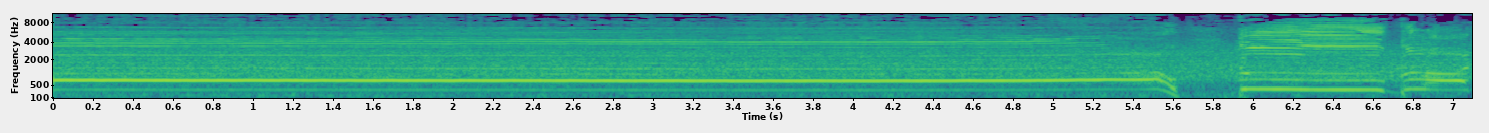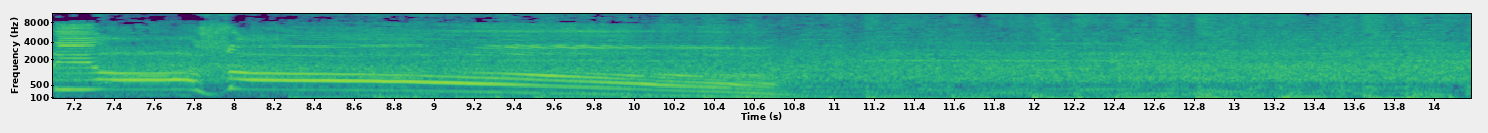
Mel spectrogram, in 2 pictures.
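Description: A TV football commentator's drawn-out goal cry, "Gol!", held on one high pitch for about six seconds. It breaks off a few times, then slides down in pitch and fades about ten seconds in.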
